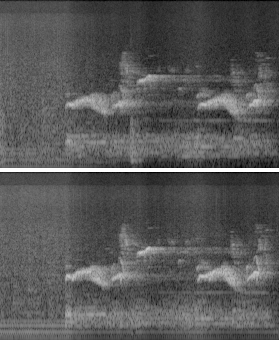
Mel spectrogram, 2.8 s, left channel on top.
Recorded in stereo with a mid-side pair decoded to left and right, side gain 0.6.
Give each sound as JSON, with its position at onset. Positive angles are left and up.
{"t": 0.7, "sound": "a bird", "azimuth_deg": -45, "distance_m": 3.0}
